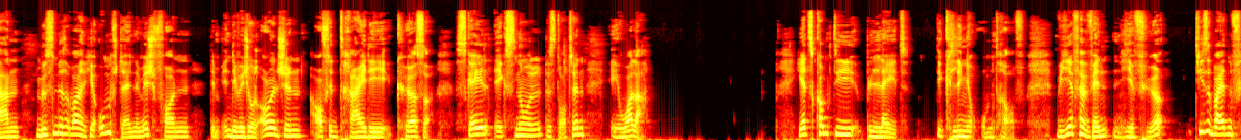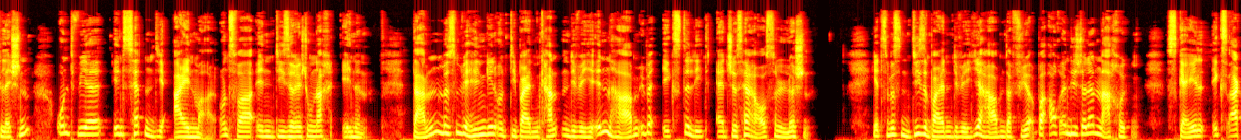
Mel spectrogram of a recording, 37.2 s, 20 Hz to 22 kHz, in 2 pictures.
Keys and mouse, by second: 2.2-5.7 drag, 7.0 s, 9.0 Tab, 12.8 shift+middle click, 14.7 Tab, 15.5 3, 15.9 middle click, 16.8 shift+middle click, 18.7 shift+click, 19.0 middle click, 19.9 shift+middle click, 20.3 middle click, 22.0 i, 25.6 2, 26.1 click, 27.5 shift+click, 28.4 x, 30.1 typing, 32.9 shift+click, 36.2 s.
